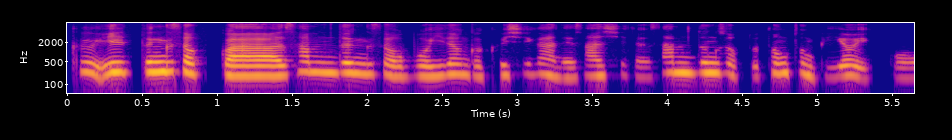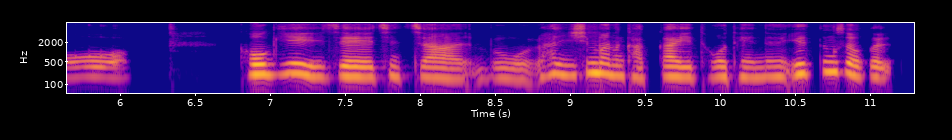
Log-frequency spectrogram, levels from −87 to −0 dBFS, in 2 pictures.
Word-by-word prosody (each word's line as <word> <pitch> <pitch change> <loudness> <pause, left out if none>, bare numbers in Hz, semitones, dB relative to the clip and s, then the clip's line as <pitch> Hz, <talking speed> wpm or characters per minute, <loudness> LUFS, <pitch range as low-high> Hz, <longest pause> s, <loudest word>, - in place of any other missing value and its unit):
그 245 -3 -3
1 240 +3 +4
등석과 215 -7 +6
3 245 +1 -1
등석 215 -6 0
뭐 185 -1 -2
이런 210 +3 -3
거 180 - -10
그 200 - -11
시간에 200 -5 -8
사실은 190 0 -10
3 240 +7 -1
등석도 230 -6 -2
텅텅 230 -2 -4
비어 185 +4 -3
있고 165 +2 -10 0.7
거기에 215 +1 +3
이제 175 -2 0
진짜 170 -3 -6
뭐 155 -1 -12
한 215 +3 -5
200,000 225 +2 +1
원 195 - -6
가까이 175 0 -3
더 175 +1 -7
되는 175 +1 -9
1 220 +2 +1
등석을 215 -8 -2
190 Hz, 240 characters per minute, -22 LUFS, 175-220 Hz, 0.7 s, 등석과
